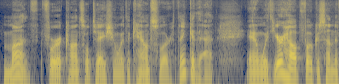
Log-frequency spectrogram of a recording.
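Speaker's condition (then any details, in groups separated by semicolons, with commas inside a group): No condition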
